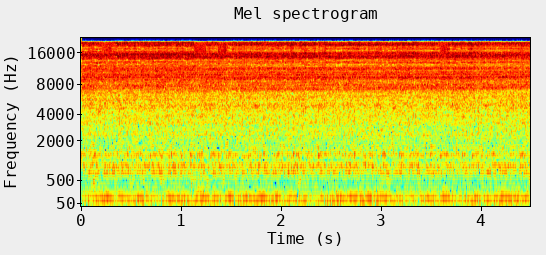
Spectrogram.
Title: Knocking Noise?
